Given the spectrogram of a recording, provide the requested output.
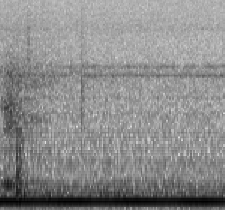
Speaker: blimey the fridge is kicked in and it's like a it's almost as loud as a washing machine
